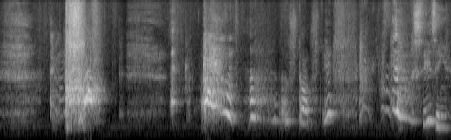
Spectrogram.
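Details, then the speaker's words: Girl sneezing from allergies, trying to hold sneezes back: a sharp, explosive sneeze, then breathy catches and voiced gasps as more build, and a second forceful sneeze. "sneezing. Okay, I'm so tired of Steeying. I'm going to try and Hold it back."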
